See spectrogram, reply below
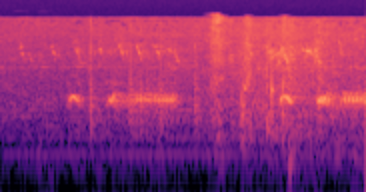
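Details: A crested francolin behind a safari vehicle on a dull grey late-September evening in South Africa gives raucous, harsh notes in short repeated bursts at mid pitch, over a low engine hum and faint other birds.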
